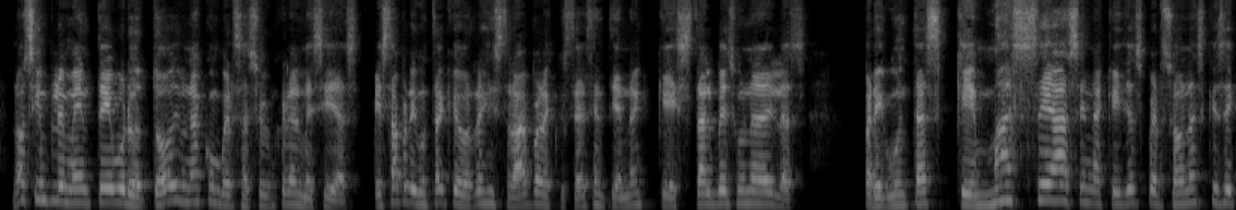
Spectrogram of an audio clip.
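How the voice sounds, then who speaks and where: A man teaching an interactive Bible class, often asking the group questions and checking in with a quick "right?", and slowly spelling out Hebrew terms. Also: sits high, fairly bright tone.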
